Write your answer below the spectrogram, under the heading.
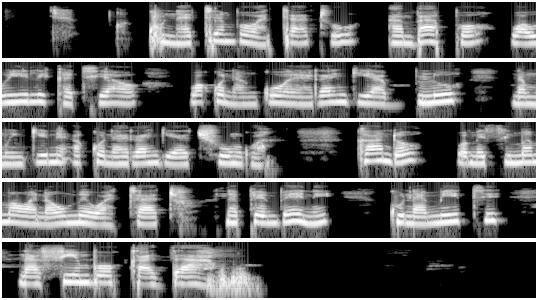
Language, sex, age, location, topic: Swahili, female, 18-24, Nairobi, government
